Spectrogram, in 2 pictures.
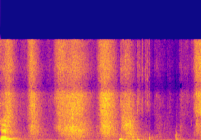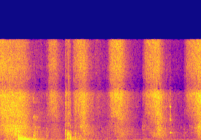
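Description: Concrete tiles scraping and rubbing against one another and the cardboard box as they are slid out of it, in repeated short strokes, the loudest about four seconds in.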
